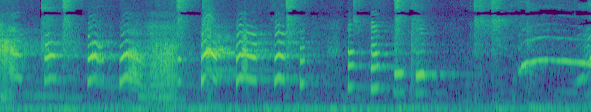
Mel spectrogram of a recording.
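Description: Short, high yelping animal-like calls repeating several times a second, over a low steady bass.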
